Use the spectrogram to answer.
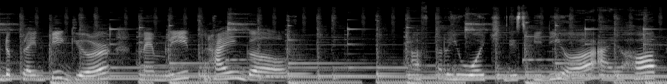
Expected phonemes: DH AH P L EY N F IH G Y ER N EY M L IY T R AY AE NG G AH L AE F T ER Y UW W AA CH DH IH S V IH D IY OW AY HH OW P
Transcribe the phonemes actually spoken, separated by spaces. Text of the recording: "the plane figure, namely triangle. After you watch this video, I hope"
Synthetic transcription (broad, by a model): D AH P L EY N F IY G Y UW N EY M L IY T R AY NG G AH L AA F T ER Y UW W AA CH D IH S F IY D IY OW AY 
